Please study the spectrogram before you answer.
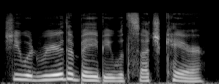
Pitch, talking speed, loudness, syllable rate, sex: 185 Hz, 220 wpm, -16 LUFS, 4.5 syllables/s, female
